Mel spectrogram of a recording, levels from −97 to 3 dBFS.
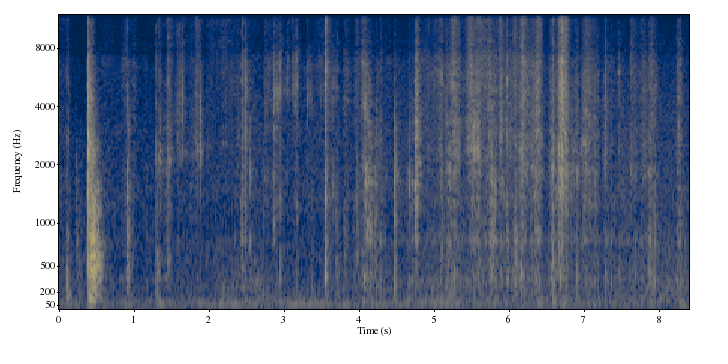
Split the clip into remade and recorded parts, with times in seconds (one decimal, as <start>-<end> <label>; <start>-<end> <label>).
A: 0.0-8.4 recorded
